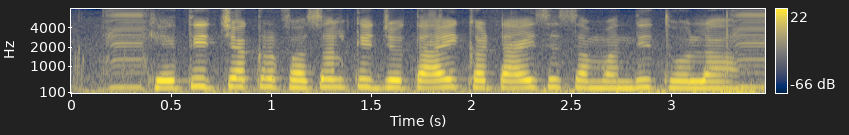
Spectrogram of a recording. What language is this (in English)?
Bhojpuri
